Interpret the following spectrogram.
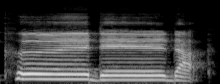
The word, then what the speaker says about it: put it up: So this when we have a T sandwiched between two vowels, a lot of the times in American English, it's going to turn into a flap T, which sounds like a D.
